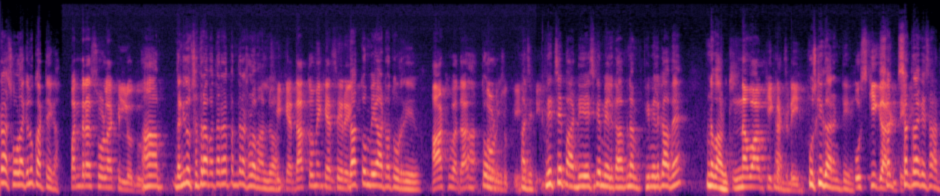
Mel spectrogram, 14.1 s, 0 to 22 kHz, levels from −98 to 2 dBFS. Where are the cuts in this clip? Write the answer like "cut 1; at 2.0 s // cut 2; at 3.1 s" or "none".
cut 1; at 8.0 s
